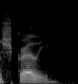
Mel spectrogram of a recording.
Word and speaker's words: Shkreli: Martin Shkreli. – Martin Shkreli. Okay, so. – I'm just sounding it out. I don't know. – Bro, I don't know this motherfucker's name. Martin Shkreli.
